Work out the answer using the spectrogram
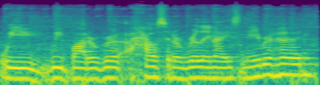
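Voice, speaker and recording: A man giving a steady, earnest testimonial about his experience. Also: medium pitch, normal speed, faint music behind. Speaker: customer testimonial. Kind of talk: calm testimonial.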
